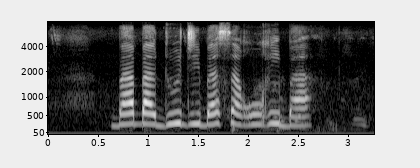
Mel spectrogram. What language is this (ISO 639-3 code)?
sot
